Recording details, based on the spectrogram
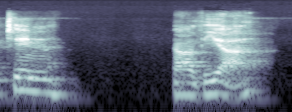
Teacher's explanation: So the point is that if you have a N sound at the end of a word coming before something which is unvoiced, which you can't sing, so this, you would say tin kardia, the N and the K kind of combine and it becomes a bit more of a G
